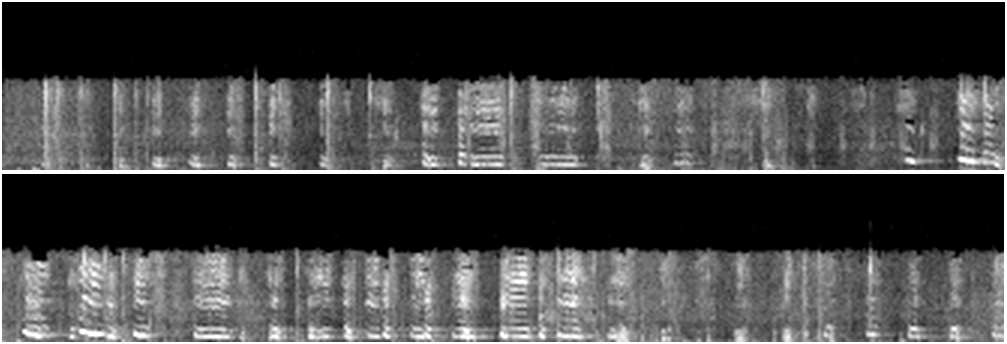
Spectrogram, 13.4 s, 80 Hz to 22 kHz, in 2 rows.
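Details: Litter of 17-day-old Labrador Retriever puppies from Finchen at the Kloster Marienthal kennel. They give dense, overlapping high squeaks and whimpers, many short rising-falling yelps tumbling over each other, with a brief quieter gap midway before the chorus swells louder again.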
